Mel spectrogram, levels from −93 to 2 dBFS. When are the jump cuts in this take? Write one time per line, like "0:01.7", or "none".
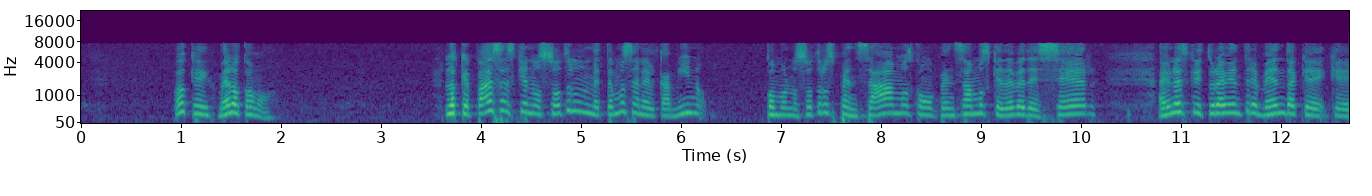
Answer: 0:01.3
